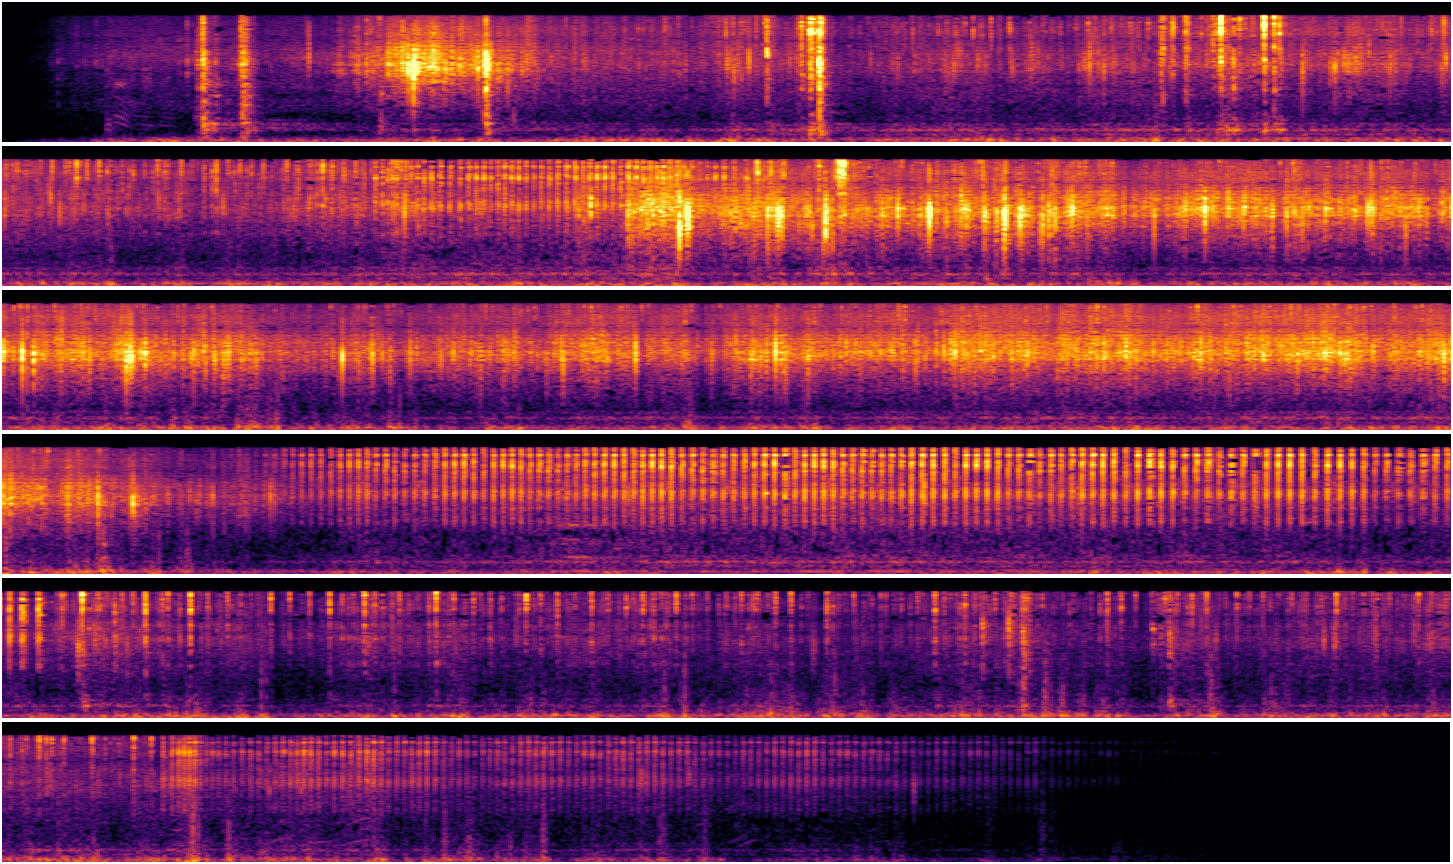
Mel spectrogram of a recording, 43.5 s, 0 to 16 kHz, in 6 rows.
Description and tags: Bike ride
This is a mountain bike subjective field recording.The micro is in the cycle.micro: SONY stereo. minidisc: SONY MZ-N910 analog transfer to PROTOOLS for the edit.place: Riumors, CATALONIA, SPAIN
bicycle, bike, dirt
